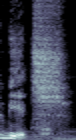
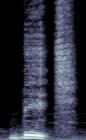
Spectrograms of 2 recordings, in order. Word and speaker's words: beach: Let's say you wan to say I wan to go to the beach bitch. Bitch bitch. I wan to go to the beach but if you mispronounce onell you say something very different.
